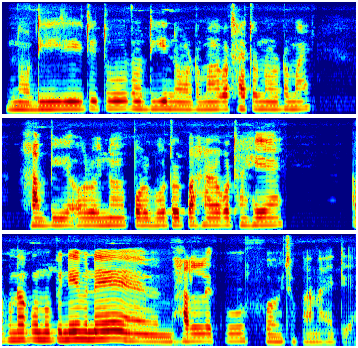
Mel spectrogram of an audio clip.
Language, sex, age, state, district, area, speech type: Assamese, female, 45-60, Assam, Golaghat, urban, spontaneous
